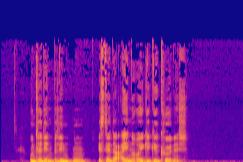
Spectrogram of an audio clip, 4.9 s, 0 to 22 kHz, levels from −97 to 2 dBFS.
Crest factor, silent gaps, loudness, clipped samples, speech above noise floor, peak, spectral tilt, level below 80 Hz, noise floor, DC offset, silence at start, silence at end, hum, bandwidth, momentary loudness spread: 18 dB; none; -21 LUFS; under 0.1%; 36 dB; -4 dBFS; -5.5 dB/octave; -48 dBFS; -56 dBFS; under 0.1%; 0.6 s; 1 s; none; 17 kHz; 8 LU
